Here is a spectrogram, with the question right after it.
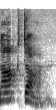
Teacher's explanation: Eu pego o D e já junto no on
